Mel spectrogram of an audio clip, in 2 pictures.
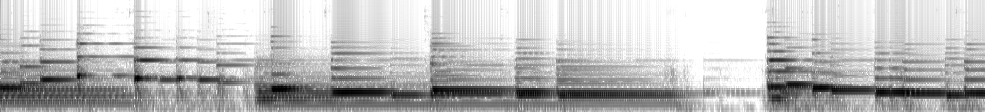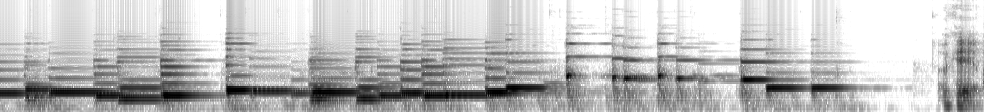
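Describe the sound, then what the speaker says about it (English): Solo piano runs through Locrian, altered and melodic minor scales in a jazz style, with a few held chords and then flowing single-note lines, close and clear and not under talk. "the altered, and the melodic minor sound like this"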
